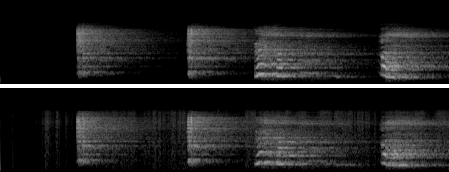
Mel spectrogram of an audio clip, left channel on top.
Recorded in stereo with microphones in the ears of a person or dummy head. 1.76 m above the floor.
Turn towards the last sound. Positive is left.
turn(degrees=35)  # may be behind; listen again after turning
